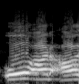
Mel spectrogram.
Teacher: कंठ और ओठ से जो है ओ और औ जो है इनका उच्चारण स्थान क्या होता है कंठ और ओठ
